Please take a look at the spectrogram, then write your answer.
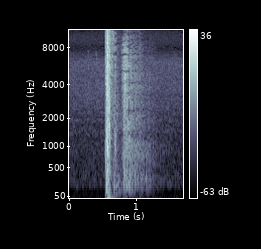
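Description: A single pistol shot in the video game Unturned fires with a sharp, loud crack, followed by a short echoing tail that fades over about half a second, with no other sounds around it.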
